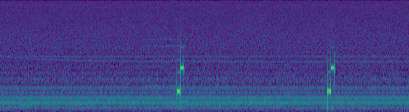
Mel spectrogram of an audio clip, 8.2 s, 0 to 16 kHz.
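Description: Steady hum of several tones on the R44 helicopter's cockpit intercom, with two short two-note electronic beeps, low then high, about three seconds apart.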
